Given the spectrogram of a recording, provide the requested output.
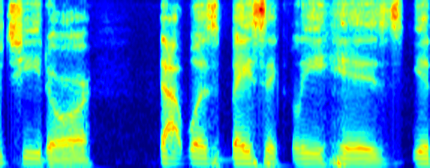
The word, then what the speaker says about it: Cheetor: Um, Derek, if I make may make a correction here as a new Beast Wars fan here, I believe it's pronounced cheater.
